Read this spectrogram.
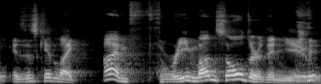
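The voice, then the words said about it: Mock voice of a bragging twin. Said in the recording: “Is that your impression of all twins? ... It's my impression of everyone.”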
